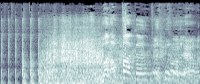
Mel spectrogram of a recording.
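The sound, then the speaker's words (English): Bomb drop and explosion sound effects: a rapid run of booming, gun-like hits opens loud, then gives way to a dense, rumbling wash with a voice over it. “Can you calm down with the bombs over there?”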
